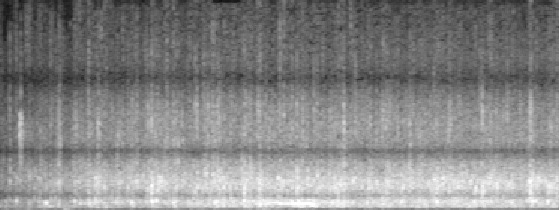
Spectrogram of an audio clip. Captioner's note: audience applauds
